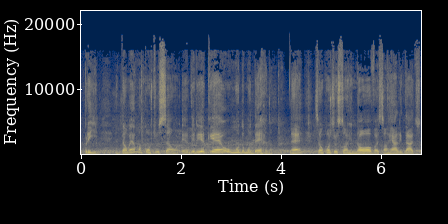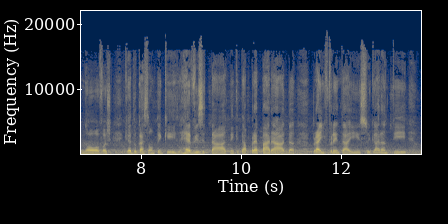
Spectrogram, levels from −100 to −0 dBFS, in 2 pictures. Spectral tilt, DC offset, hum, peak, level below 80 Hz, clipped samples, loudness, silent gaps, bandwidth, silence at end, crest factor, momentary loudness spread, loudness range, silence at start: -4 dB/octave; under 0.1%; none; -8 dBFS; -58 dBFS; under 0.1%; -27 LUFS; none; 17.5 kHz; 0 s; 18 dB; 9 LU; 1 LU; 0 s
